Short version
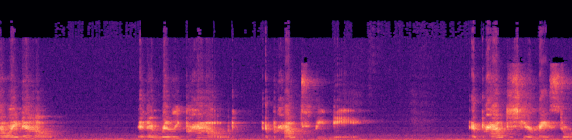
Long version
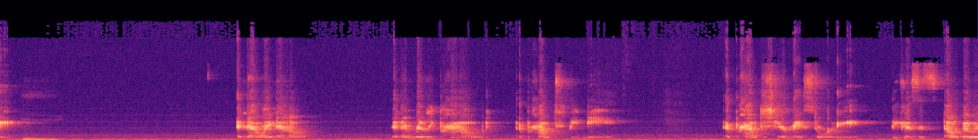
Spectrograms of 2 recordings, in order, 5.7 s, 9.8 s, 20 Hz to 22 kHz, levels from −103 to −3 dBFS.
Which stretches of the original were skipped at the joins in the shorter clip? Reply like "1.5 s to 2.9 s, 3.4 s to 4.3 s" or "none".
none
